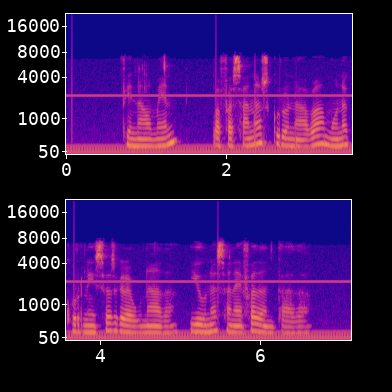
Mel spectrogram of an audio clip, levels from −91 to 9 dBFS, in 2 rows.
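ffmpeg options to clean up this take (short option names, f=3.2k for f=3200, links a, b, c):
-af "adeclick=t=4,bandreject=f=51:t=h:w=4,bandreject=f=102:t=h:w=4,bandreject=f=153:t=h:w=4,bandreject=f=2.3k:w=30,agate=range=-21dB:threshold=-30dB"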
